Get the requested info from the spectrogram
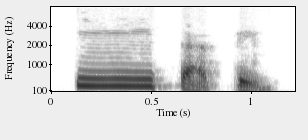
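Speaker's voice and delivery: quítate with long QUÍ, then falling; stress on antepenultimate syllable. Shown as a demonstration. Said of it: "Tercera sílaba. Antepenúltima".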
